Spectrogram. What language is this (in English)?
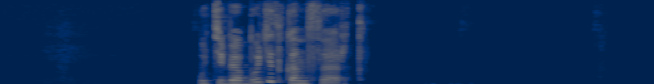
Russian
